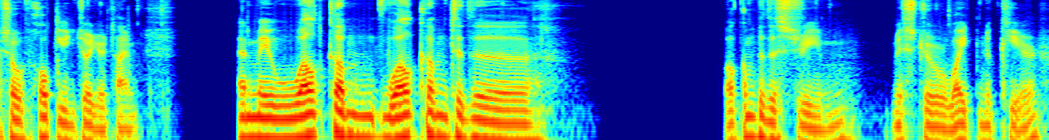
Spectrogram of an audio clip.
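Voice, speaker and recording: A man's voice: sits low, darkish tone, no echo. A man from Indonesia hosting a casual livestream tutorial, thinking aloud as he works and chatting with viewers. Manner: thinking aloud, reading out and answering chat. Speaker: livestream host. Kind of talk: casual livestream tutorial chat while working.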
